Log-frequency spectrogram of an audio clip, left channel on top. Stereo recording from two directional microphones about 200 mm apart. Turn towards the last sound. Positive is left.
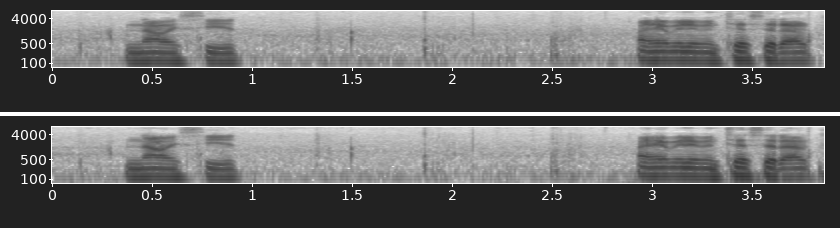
turn(degrees=-25)  # may be behind; listen again after turning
